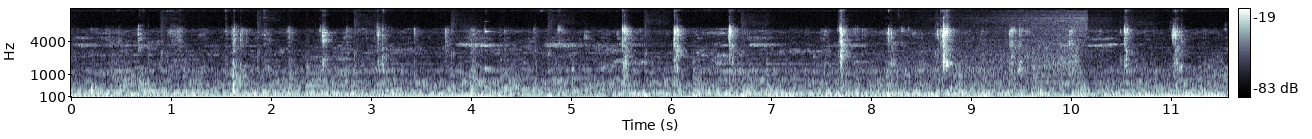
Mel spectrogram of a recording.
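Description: Close-miked eating: chewing of pork lumpia and squid adobo with irregular sharp mouth clicks, over faint background music with a low bass line.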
